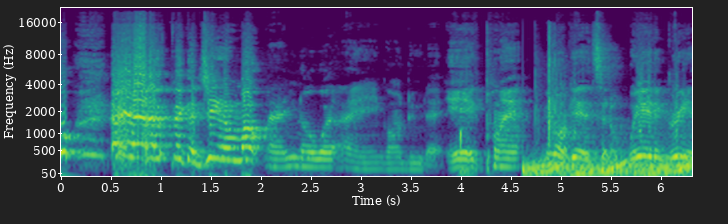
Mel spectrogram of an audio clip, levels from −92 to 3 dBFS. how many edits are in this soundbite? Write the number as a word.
one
